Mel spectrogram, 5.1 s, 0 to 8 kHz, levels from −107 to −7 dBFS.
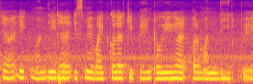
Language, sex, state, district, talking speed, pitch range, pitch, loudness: Hindi, female, Chhattisgarh, Raipur, 165 wpm, 215-230 Hz, 220 Hz, -14 LUFS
